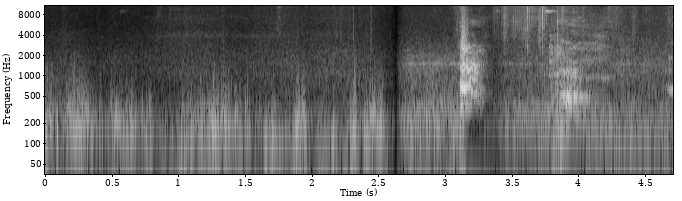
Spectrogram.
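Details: Dogs at Seal Point Dog Park on the western side of San Francisco Bay, 28 October 2015: low, muffled barks come irregularly against background chatter, followed by a sharper, louder bark and a brief noisy burst near the end.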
